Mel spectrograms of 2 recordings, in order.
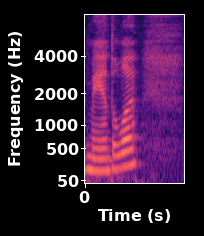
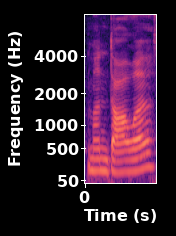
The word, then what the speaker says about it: mandala: That's how I pronounce it. Some people pronounce it mandala. Some people pronounce it mandala. Whatever works for you, it's all the same thing. So you can pronounce it any way you like.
